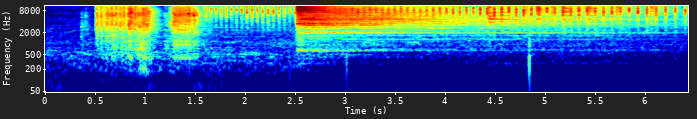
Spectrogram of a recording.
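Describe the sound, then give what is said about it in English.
Coin-operated slot machine being played: a whirring, ratcheting mechanism runs, then a loud metallic clatter strikes and gives way to rapid, steady clicking that slowly fades. “Maybe I should give the slot machine another go. I have a second, after all. A goodbye coin for the trouble.”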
